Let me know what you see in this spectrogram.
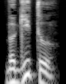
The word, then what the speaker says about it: begitu: The stress is on the second syllable. – Begitu.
